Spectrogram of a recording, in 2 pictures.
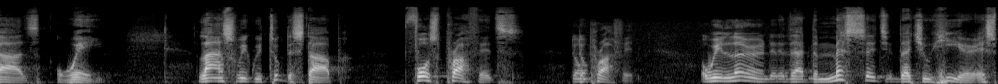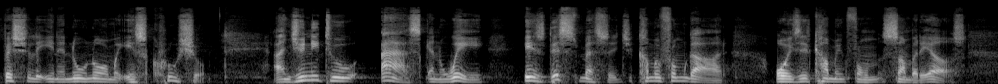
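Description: Speech, with one episode of digital radio blending to analogue between 5.69 s and 7.90 s. The receiver lost its digital signal and cross-faded, over about 0.2 s, to the station's FM broadcast. The level drops by about 2 dB, and FM hiss appears at roughly 30 dB below the speech. At 7.90 s the receiver fades back to digital, and the level returns.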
